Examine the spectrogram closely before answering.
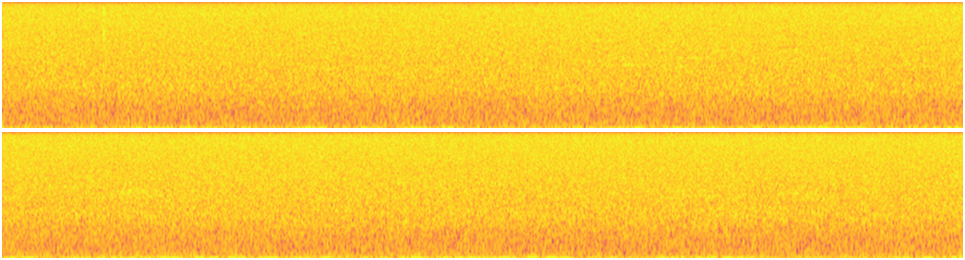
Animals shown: forest ambience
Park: Marsh-Billings-Rockefeller National Historical Park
